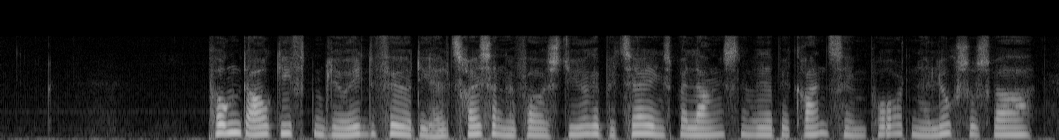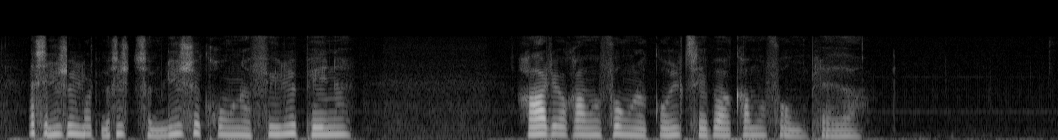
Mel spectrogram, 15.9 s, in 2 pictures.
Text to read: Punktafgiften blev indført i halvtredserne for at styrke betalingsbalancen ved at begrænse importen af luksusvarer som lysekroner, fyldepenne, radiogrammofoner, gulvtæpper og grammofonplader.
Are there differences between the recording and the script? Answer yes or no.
yes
